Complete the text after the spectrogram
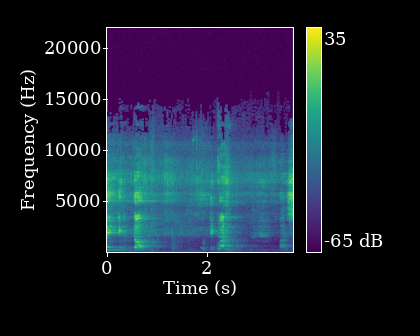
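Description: An elderly man speaks loudly and with animation in an echoing hall.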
